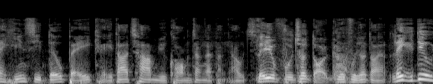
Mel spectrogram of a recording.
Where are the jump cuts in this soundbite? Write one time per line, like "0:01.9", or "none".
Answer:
none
